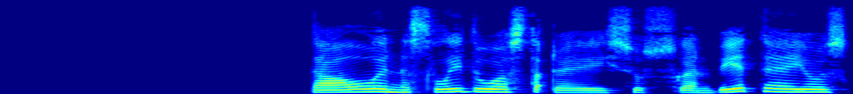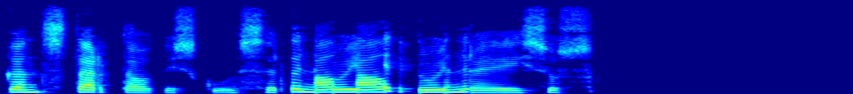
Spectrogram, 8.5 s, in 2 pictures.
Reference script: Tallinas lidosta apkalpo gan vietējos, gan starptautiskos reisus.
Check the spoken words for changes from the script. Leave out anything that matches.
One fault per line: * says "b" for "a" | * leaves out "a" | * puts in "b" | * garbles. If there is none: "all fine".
* says "reisus" for "apkalpo"
* garbles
